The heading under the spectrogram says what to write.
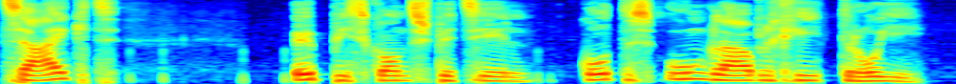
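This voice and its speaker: A man preaching with a Swiss German accent, lively and conversational, turning to the audience with asides. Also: on the high side, slow, no room sound, clean studio sound. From Switzerland. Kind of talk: sermon.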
